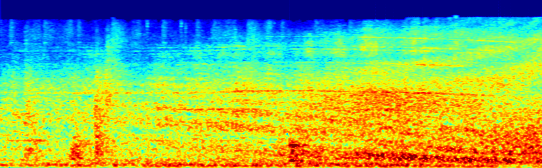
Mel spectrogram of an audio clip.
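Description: Jet airliner engine noise growing louder, a steady roar with a faint high whine on top.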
